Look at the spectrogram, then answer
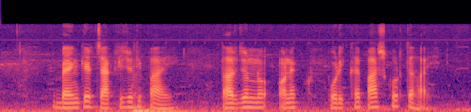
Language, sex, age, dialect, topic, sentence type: Bengali, male, 18-24, Northern/Varendri, banking, statement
